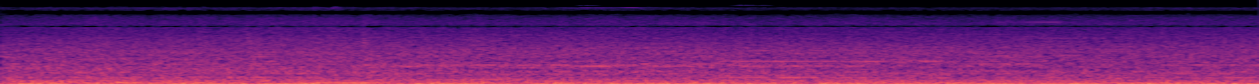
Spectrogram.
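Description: Traffic rumbles steadily on a street below.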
